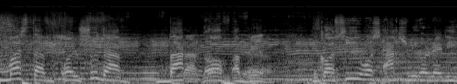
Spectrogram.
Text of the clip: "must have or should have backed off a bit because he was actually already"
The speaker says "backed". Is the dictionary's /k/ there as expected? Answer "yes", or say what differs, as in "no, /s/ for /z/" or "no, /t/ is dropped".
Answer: no, /k/ is dropped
